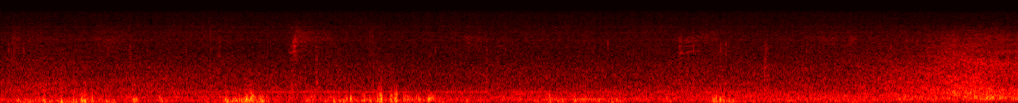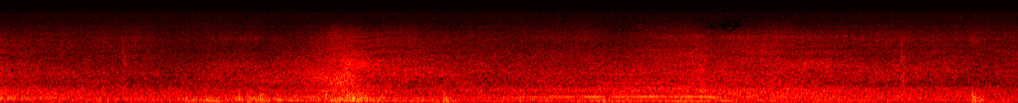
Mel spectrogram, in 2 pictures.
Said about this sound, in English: Rain is definitely coming. It's cloudy overhead. Wind is blowing. Trees are shaking.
